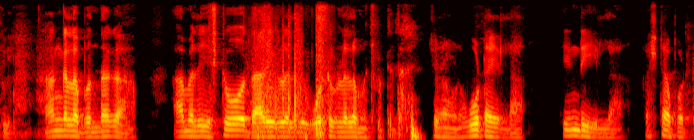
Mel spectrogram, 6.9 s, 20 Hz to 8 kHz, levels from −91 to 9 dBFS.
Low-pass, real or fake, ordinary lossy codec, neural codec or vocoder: 7.2 kHz; real; Opus, 32 kbps; none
